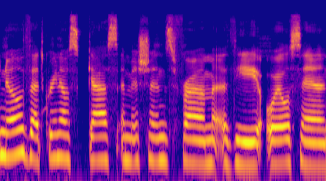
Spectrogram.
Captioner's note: speaking French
